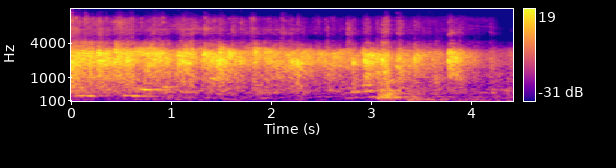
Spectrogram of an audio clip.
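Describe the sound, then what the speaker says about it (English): An audience at a university book release gives sustained applause, a broad, steady rush of clapping while a voice speaks over it. "Can we give a big round of applause to CASS?"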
